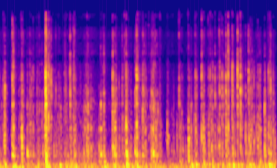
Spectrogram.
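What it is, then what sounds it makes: Plastic computer keyboard being typed on. Long acrylic nails type rapidly on a pink plastic computer keyboard with round keycaps resting on a desk. The quick stream of sharp plastic clicks and clacks has bright nail ticks over a low, dull thump from the keys bottoming out. Each tap stops almost instantly.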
